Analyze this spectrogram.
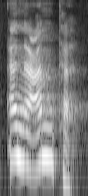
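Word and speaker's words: أنعمت: Здесь два звука назализованные, то есть буква нун и мим. И с ним нужно, когда при произношении, нужно быть осторожным, чтобы они не переходили в взрывные звуки, звуки калькаля. Ана-амта. То есть нельзя скоростечно уходить от этого звука при произношении. Нужно медленно выговорить до конца и перейти на следующий звук.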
